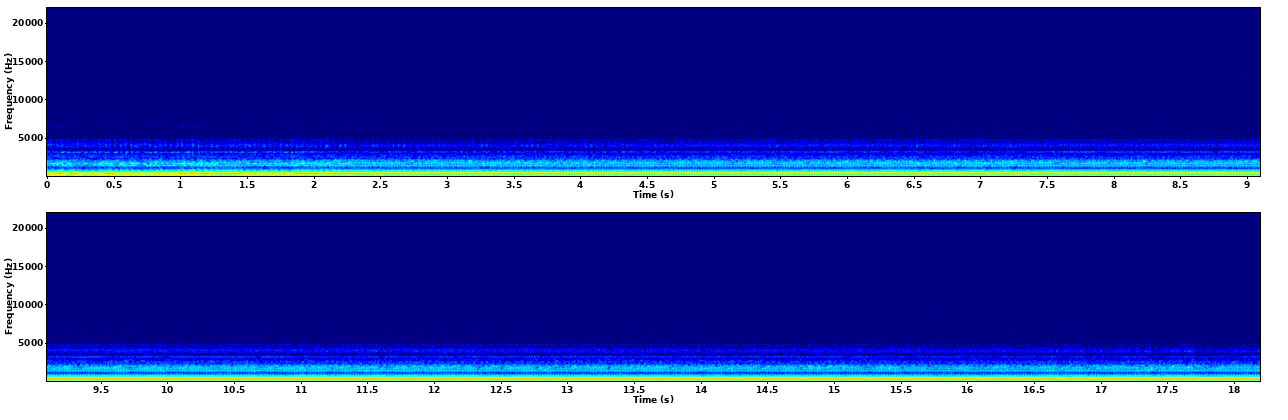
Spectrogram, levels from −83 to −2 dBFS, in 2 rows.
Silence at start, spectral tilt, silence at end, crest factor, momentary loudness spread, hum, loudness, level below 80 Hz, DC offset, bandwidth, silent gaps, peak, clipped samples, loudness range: 0 s; -9 dB/octave; 0 s; 8 dB; 1 LU; 50 Hz at -45 dBFS; -27 LUFS; -56 dBFS; under 0.1%; 4.8 kHz; none; -18 dBFS; under 0.1%; 1 LU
